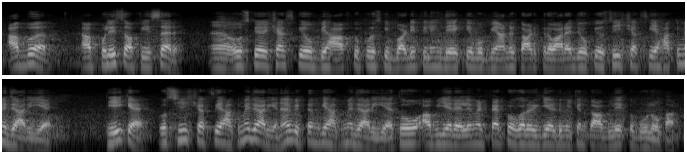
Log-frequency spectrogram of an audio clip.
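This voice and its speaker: A man with a Pakistani accent gives an informal, conversational law lecture, repeating his points and working through examples. His voice is medium-pitched and darkish, a little fast, on a dull lo-fi recording with noticeable noise.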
